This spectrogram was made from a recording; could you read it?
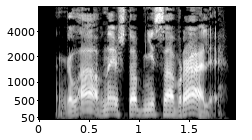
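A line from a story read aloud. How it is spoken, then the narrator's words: Grumbling. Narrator (Russian): проворчал Гринельф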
